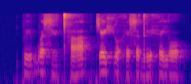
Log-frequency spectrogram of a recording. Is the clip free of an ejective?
yes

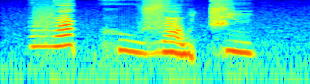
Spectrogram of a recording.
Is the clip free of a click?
yes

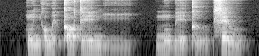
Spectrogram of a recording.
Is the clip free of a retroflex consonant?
yes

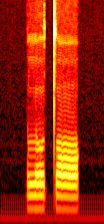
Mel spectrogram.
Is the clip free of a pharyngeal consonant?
yes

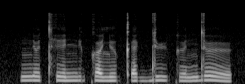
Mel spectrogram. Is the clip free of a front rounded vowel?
no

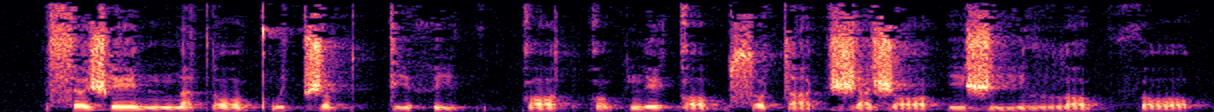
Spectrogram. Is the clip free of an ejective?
no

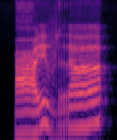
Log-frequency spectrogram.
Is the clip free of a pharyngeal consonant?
no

